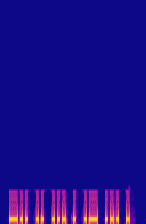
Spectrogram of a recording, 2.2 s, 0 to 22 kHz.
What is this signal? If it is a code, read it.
Morse code, heard as a keyed tone, about 30 wpm, 550 Hz. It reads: DISEASE
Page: news headlines in morse code at 30 wpm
